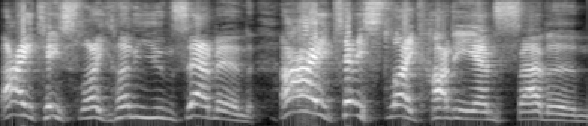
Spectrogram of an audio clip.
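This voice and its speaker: Someone bellows in a put-on character voice. The pace is fairly slow. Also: man, high pitch for a man. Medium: read story. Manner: bellowing, brutish.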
